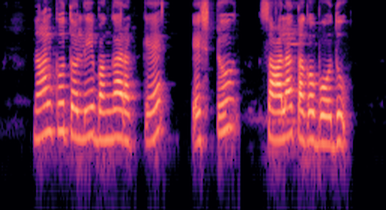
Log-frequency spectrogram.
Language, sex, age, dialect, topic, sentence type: Kannada, female, 18-24, Central, banking, question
